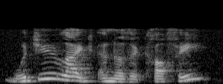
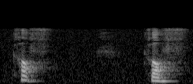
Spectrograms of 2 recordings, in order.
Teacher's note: So, if you notice on the word coffee, the first syllable for coffee goes up, cough, cough. And then the second syllable, fee, goes down. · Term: rise and fall intonation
